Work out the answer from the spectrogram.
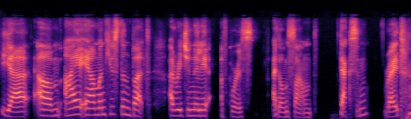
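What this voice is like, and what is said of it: Russian accent in English. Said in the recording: “I am from Russia ... my accent didn't really go away ... just because I have an accent”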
